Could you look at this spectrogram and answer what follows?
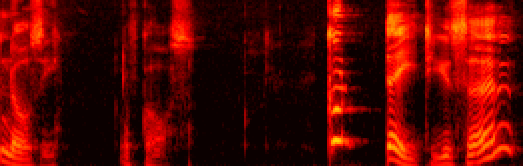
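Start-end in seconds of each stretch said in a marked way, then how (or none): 2.4-3.9 oily, fawning greeting; butter up the guest; smarmy. Acted. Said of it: "smiled Mister Arthur Loaf smarmily".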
